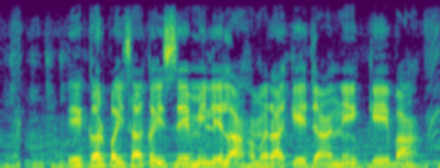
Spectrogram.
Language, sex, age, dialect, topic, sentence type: Bhojpuri, female, 18-24, Western, banking, question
